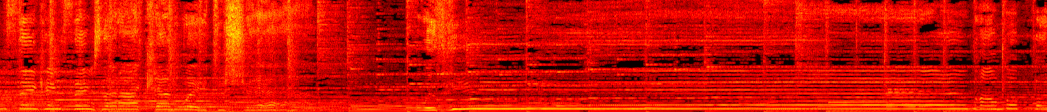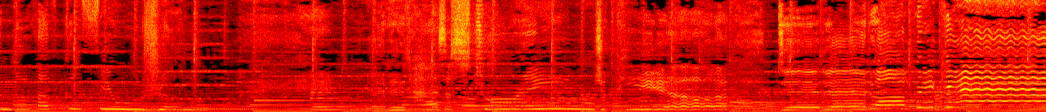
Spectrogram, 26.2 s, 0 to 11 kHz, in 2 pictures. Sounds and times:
Sad music: 0.0s - 26.1s.

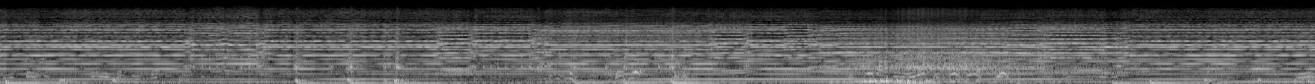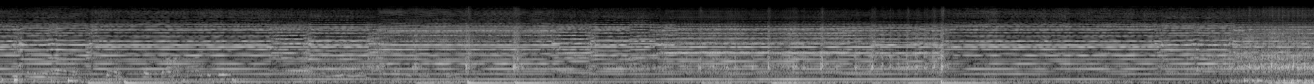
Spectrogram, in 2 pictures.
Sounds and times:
Bagpipes: 0.0s - 26.2s.

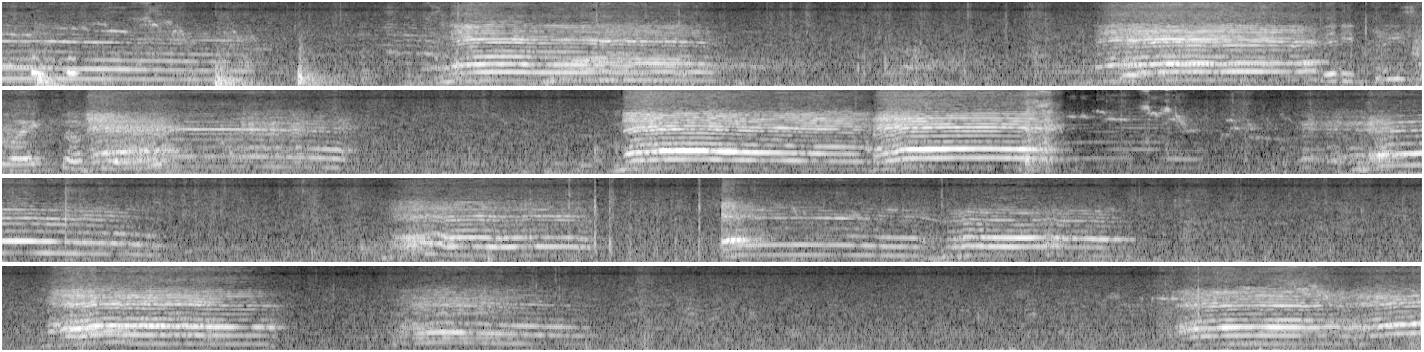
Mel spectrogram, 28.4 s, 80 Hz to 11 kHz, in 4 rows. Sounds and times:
Bleat: 0.0s - 1.3s, 2.0s - 3.6s, 5.5s - 6.6s, 7.5s - 8.9s, 10.2s - 15.0s, 16.1s - 17.2s, 17.8s - 19.9s, 21.5s - 24.3s, 27.1s - 28.3s.

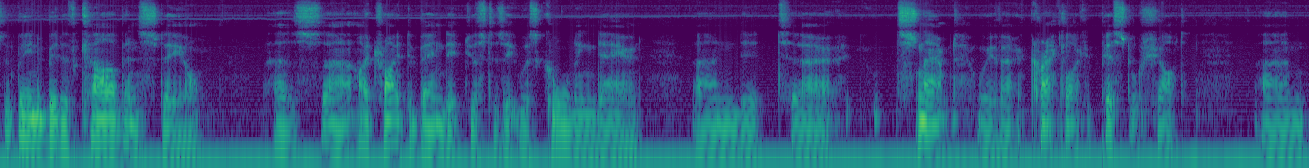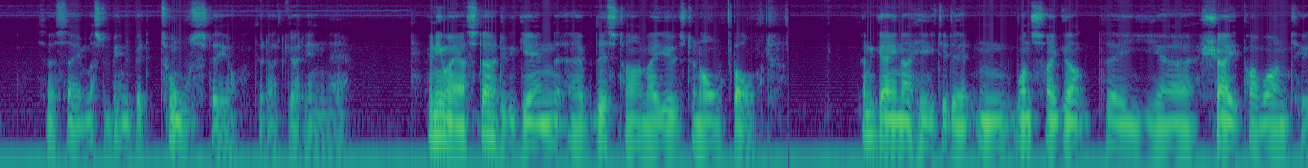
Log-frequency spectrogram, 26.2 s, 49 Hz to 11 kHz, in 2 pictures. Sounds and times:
Speech: 0.0s - 2.0s, 2.7s - 6.4s, 7.0s - 11.9s, 12.6s - 16.6s, 17.2s - 21.0s, 21.7s - 26.1s.

